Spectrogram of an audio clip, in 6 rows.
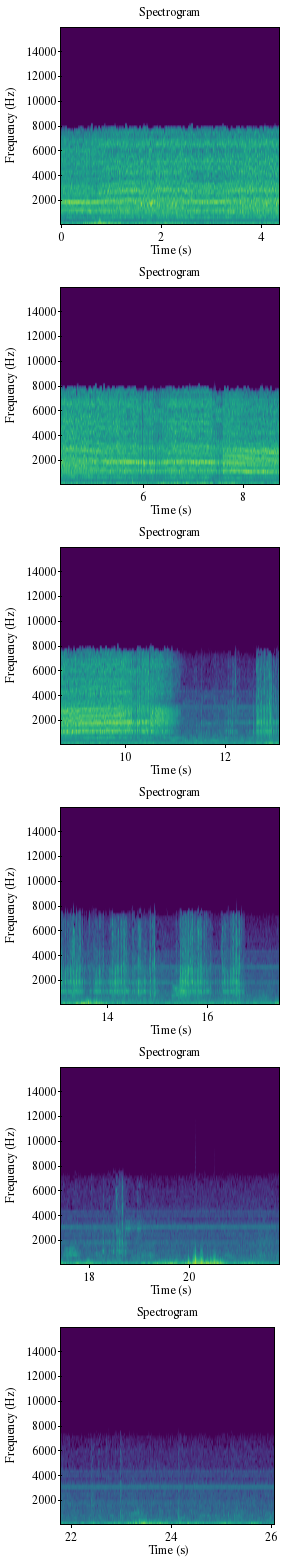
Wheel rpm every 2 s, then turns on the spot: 160, 160, 160, 160, 160, 60, 20, 20, 10, 0, 0, 0, 0.
12-18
